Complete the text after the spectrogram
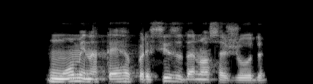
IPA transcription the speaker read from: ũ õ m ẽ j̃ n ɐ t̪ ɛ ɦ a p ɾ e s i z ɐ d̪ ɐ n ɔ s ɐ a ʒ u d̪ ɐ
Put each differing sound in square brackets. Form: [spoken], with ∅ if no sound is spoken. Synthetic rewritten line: ũ õ m ẽ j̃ n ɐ t̪ ɛ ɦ [ɐ] p ɾ e s i z ɐ d̪ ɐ n ɔ s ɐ a ʒ u d̪ ɐ

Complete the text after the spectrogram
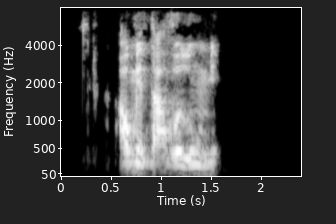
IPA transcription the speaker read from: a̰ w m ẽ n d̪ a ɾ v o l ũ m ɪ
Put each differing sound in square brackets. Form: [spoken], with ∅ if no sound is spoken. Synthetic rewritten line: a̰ w m ẽ n [t̪] a ɾ v o l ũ m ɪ

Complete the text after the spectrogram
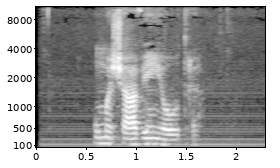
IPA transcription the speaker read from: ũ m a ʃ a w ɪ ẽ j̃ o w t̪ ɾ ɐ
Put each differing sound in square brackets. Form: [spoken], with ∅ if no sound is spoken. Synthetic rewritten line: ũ m [ɐ] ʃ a [v] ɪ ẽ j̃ o w t̪ ɾ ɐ

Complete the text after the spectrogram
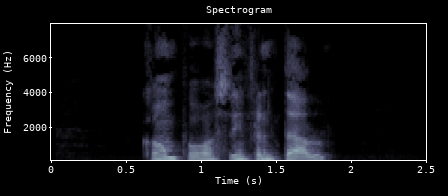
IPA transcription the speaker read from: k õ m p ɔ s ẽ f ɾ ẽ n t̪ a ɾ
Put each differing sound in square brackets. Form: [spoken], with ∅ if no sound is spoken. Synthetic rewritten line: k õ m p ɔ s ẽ f ɾ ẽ n t̪ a [l]

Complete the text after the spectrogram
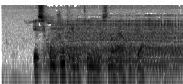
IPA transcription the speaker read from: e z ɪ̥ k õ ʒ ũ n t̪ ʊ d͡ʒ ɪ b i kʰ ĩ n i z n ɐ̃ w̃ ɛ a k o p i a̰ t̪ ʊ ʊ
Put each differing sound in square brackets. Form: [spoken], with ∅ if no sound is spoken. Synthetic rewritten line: e [s] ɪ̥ k õ ʒ ũ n t̪ ʊ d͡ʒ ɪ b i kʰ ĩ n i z n ɐ̃ w̃ ɛ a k o p i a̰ [d̪] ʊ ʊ

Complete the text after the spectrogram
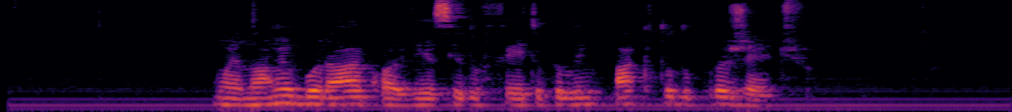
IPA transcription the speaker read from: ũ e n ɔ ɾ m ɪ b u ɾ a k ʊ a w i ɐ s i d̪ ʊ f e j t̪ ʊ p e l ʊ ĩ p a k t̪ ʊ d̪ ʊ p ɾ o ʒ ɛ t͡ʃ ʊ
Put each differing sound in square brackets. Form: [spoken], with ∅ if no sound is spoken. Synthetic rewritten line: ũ e n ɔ ɾ m ɪ b u ɾ a k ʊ a [v] i ɐ s i d̪ ʊ f e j t̪ ʊ p e l ʊ ĩ p a k t̪ ʊ d̪ ʊ p ɾ o ʒ ɛ t͡ʃ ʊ

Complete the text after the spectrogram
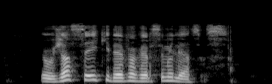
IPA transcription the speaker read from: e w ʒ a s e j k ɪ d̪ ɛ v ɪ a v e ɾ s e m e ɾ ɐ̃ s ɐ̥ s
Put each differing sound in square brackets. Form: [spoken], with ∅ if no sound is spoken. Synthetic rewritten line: e w ʒ a s e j k ɪ d̪ ɛ v ɪ a v e ɾ s e m e [ʎ] ɐ̃ s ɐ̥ s

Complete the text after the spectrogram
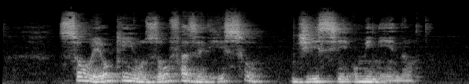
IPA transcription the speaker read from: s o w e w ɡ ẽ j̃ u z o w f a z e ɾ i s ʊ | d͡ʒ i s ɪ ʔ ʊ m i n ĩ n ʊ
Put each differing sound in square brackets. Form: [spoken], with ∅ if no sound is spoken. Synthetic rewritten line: s o w e w [k] ẽ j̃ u z o w f a z e ɾ i s ʊ | d͡ʒ i s ɪ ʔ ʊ m i n ĩ n ʊ

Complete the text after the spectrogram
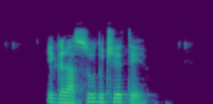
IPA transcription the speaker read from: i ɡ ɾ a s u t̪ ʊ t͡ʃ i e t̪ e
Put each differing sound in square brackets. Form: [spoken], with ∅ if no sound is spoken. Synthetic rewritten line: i ɡ ɾ a s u [d̪] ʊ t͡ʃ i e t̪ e

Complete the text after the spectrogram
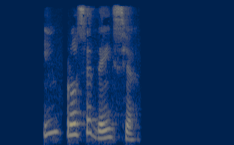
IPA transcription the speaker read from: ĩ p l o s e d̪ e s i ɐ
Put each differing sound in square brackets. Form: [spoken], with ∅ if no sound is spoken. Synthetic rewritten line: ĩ p [ɾ] o s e d̪ [ẽ] s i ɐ

